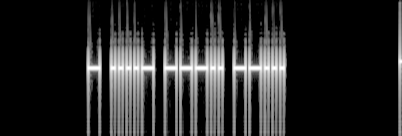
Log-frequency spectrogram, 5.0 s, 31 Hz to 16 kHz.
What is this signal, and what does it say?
Morse code, heard as a keyed tone, about 25 wpm, 700 Hz. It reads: T487
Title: Numbers - Contest Style - 4-Digit 25wpm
